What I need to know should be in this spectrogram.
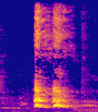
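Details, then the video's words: Bo, a pet dog, barking at his toy box: two quick, sharp barks a quarter second apart, mid-pitched with bright upper harmonics, then quiet room hum. "Bo barks at his toy box"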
